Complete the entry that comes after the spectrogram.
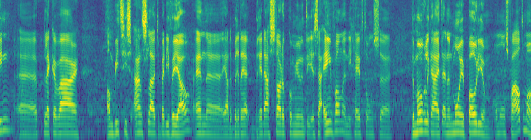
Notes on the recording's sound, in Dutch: Live podcast vanaf de finale van de 2022 Breda Startup Awards. We hebben gesproken met de finalisten voorafgaand aan de uitreiking en uiteraard met de winnaars na de finale.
